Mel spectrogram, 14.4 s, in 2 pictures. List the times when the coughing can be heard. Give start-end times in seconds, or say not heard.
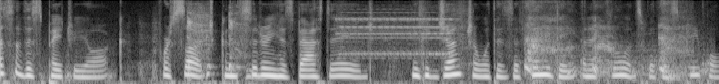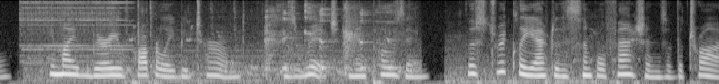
1.7-2.8, 5.0-7.0, 9.8-11.2.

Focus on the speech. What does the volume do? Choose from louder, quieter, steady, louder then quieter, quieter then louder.
steady.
